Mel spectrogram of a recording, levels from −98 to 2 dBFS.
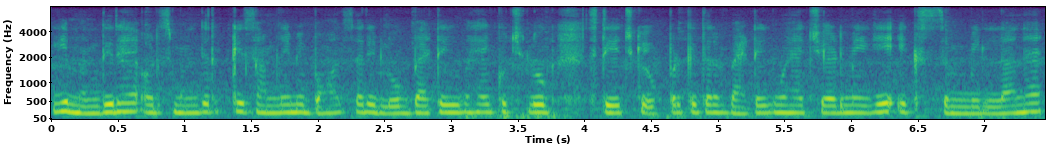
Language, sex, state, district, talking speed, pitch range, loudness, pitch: Hindi, female, Delhi, New Delhi, 250 wpm, 195-210 Hz, -17 LUFS, 200 Hz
